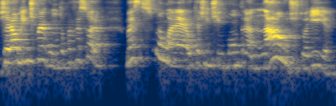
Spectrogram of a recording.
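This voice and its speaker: In a raised, projected voice with lively intonation, a woman speaks at a high pitch, her loudness swinging widely amid audible room echo. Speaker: lawyer and guest lecturer. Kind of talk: lecture. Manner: fast.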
